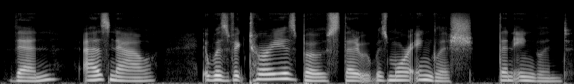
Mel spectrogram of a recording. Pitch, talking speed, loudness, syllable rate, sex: 185 Hz, 145 wpm, -18 LUFS, 3.8 syllables/s, female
